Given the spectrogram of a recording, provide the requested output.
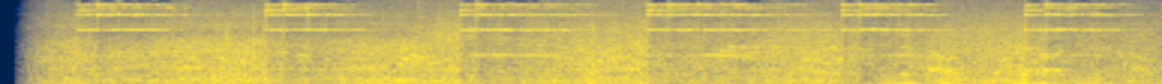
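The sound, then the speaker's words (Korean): A Salvation Army charity kettle handbell rings in bright, clanging strokes at a steady pace of roughly one per second. It rings at a December street fundraising collection, over a constant wash of busy street noise and crowd murmur. “연말 연시면 어김없이 들을 수 있는 소리 바로 사랑의 종소리입니다.”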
